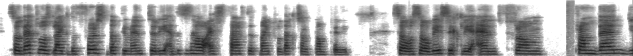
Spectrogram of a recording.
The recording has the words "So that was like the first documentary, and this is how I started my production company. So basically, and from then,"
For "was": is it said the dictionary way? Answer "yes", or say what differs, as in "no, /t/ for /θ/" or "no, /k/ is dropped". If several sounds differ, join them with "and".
yes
